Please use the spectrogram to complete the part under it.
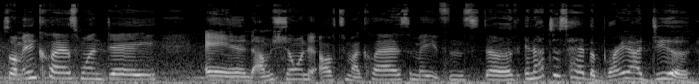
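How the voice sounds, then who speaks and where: A woman's voice: fairly high pitch, animated, measured pace. Chatty young woman with background noise. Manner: chatty, laughing, acts out childhood voices. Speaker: vlogger telling personal stories. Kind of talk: casual storytelling. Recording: clear background noise, vehicle ambience.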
